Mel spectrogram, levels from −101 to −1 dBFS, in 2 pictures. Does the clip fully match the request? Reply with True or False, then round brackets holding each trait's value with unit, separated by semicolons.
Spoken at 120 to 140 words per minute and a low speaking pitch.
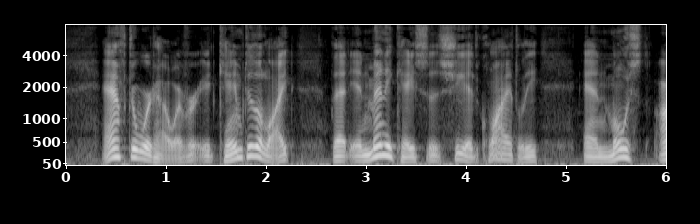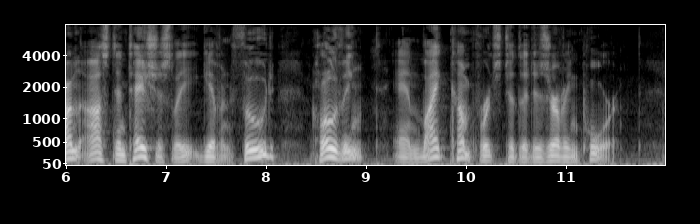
True (135 wpm; 110 Hz)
